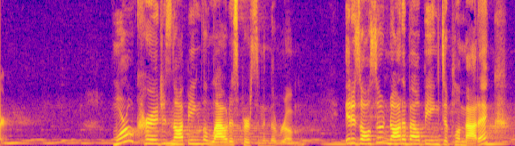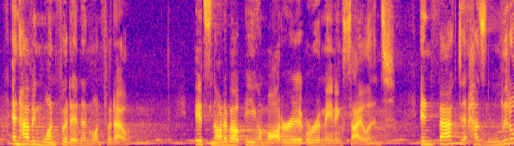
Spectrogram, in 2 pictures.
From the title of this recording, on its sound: Sounds from Clark's 118th Commencement Ceremonies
